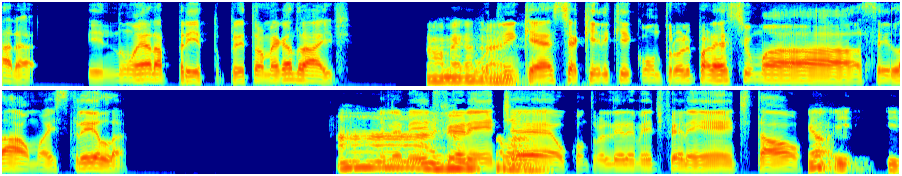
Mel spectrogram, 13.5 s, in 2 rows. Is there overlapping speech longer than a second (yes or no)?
yes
